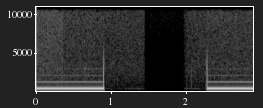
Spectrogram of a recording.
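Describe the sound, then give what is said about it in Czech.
Telephone ringback tone heard while calling a friend: a steady, low-pitched electronic tone cuts off, leaves a long silent gap, then resumes at the same pitch and loudness. “Volám Vaškovi.”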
